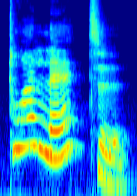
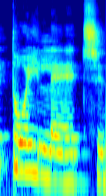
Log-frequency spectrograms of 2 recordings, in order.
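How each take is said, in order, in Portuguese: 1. O primeiro som vogal soa como 'oa'. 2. O primeiro som vogal soa como 'oi'. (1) "escreve com O I, mas lê O A" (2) "Ninguém lê toilette"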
